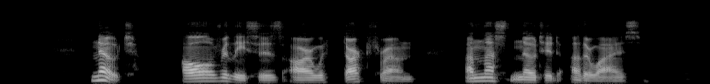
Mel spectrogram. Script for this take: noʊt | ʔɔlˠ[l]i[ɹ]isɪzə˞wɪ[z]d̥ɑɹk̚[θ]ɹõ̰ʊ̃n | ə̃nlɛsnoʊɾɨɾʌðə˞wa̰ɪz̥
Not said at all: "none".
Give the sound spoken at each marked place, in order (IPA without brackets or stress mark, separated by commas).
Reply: ɹ, l, ð, θ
